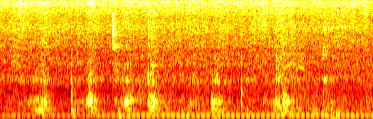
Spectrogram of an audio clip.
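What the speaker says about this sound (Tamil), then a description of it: "இஞ்சி பூண்டு பேஸ்ட்டோட ரா ஸ்மெல் போகிற வரைக்கும் நல்லா வதக்கி விட்டுக்கோங்க" Onion and ginger garlic paste being sautéed for chickpea biryani, with a soft continuous sizzle under repeated spoon scrapes against the pan and a low steady hum behind, fairly quiet and with no speech.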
